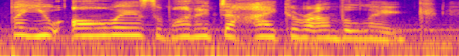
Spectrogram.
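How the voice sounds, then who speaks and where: Casting: woman playing a lost, insistent middle sister in horror drama, high voice, urgent and pleading. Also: a little fast, music in the background, close to an everyday voice. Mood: earnest, pleading. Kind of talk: audio horror drama acting with narration.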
